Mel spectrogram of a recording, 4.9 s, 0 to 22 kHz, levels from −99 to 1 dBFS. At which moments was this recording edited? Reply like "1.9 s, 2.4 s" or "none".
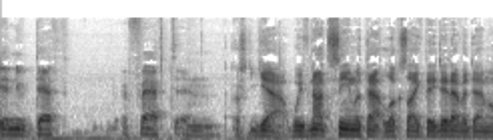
none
